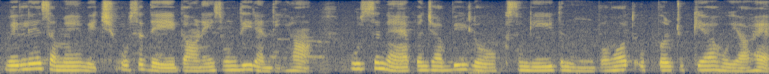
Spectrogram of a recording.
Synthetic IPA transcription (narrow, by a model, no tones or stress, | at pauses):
ʋeːleːsəmẽːʋɪt͡ʃʊsd̪eːɡaːɽ̃ẽːsʊɳd̪iːɾɛ̃ːnd̪iːɦãː | ʊsnɛːpəɲd͡ʒaːbiːloːksəŋɡiːt̪nũːbɔːt̪ʊpːəɾt͡ʃʊkːjaːɦoːjaːɦɛː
